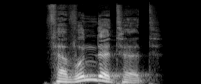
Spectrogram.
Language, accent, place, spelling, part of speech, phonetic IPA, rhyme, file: German, Germany, Berlin, verwundetet, verb, [fɛɐ̯ˈvʊndətət], -ʊndətət, De-verwundetet.ogg
- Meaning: inflection of verwunden: 1. second-person plural preterite 2. second-person plural subjunctive II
